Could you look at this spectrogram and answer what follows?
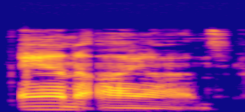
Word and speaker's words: anion: are called cat ions negative ions are called anions try not to mispronounce those that make us all look bad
